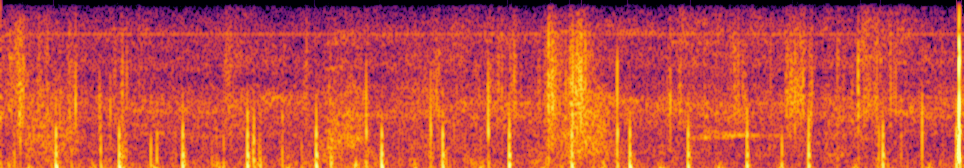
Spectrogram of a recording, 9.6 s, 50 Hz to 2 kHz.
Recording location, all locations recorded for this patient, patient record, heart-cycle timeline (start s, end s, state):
aortic valve (AV)
aortic valve (AV)+pulmonary valve (PV)+tricuspid valve (TV)+mitral valve (MV)
#Age: Child
#Sex: Male
#Height: 117.0 cm
#Weight: 22.7 kg
#Pregnancy status: False
#Murmur: Absent
#Murmur locations: nan
#Most audible location: nan
#Systolic murmur timing: nan
#Systolic murmur shape: nan
#Systolic murmur grading: nan
#Systolic murmur pitch: nan
#Systolic murmur quality: nan
#Diastolic murmur timing: nan
#Diastolic murmur shape: nan
#Diastolic murmur grading: nan
#Diastolic murmur pitch: nan
#Diastolic murmur quality: nan
#Outcome: Normal
#Campaign: 2015 screening campaign
0.00	0.68	unannotated
0.68	0.97	diastole
0.97	1.04	S1
1.04	1.16	systole
1.16	1.30	S2
1.30	1.49	diastole
1.49	1.62	S1
1.62	1.78	systole
1.78	1.90	S2
1.90	2.14	diastole
2.14	2.28	S1
2.28	2.45	systole
2.45	2.55	S2
2.55	2.86	diastole
2.86	2.96	S1
2.96	3.12	systole
3.12	3.24	S2
3.24	3.50	diastole
3.50	3.64	S1
3.64	3.78	systole
3.78	3.90	S2
3.90	4.12	diastole
4.12	4.22	S1
4.22	4.38	systole
4.38	4.52	S2
4.52	4.76	diastole
4.76	4.88	S1
4.88	5.04	systole
5.04	5.18	S2
5.18	5.38	diastole
5.38	5.52	S1
5.52	5.68	systole
5.68	5.82	S2
5.82	6.00	diastole
6.00	6.10	S1
6.10	6.24	systole
6.24	6.40	S2
6.40	6.56	diastole
6.56	6.70	S1
6.70	6.85	systole
6.85	6.94	S2
6.94	7.15	diastole
7.15	7.28	S1
7.28	7.44	systole
7.44	7.54	S2
7.54	7.78	diastole
7.78	7.88	S1
7.88	8.05	systole
8.05	8.16	S2
8.16	8.52	diastole
8.52	8.64	S1
8.64	8.78	systole
8.78	8.94	S2
8.94	9.22	diastole
9.22	9.36	S1
9.36	9.65	unannotated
